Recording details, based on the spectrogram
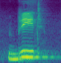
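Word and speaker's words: bridge: तो डी के बाद अगर जी ई दिखे तो वहाँ पे डी लेटर क्या रहता है, साइलेंट रहता है। ठीक है, यानी कि डी को हम नहीं पढ़ते हैं।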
